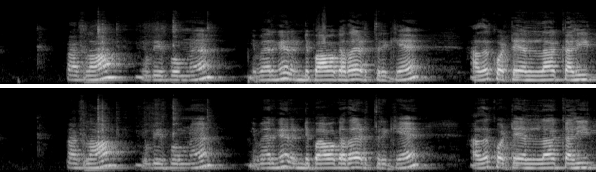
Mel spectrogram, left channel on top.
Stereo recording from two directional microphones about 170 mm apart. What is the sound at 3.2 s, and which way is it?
Speech, 20° left (ahead or behind).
